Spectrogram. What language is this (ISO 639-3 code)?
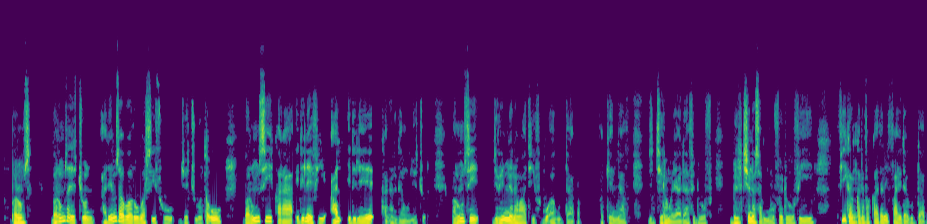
orm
